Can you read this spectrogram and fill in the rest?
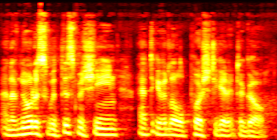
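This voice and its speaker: A man's voice: mid-range voice, fast talker, a little mellow. A man giving a casual, explanatory demonstration as a presenter showing off antique machines. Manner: informal, explanatory. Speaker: presenter showcasing antique phonographs. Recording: echoey room.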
